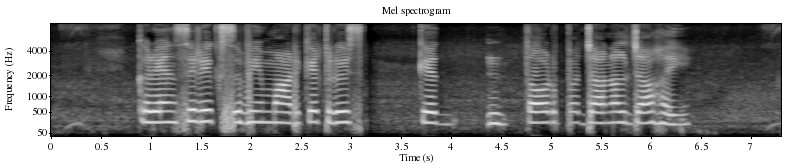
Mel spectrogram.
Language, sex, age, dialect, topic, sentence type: Magahi, female, 46-50, Central/Standard, agriculture, statement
